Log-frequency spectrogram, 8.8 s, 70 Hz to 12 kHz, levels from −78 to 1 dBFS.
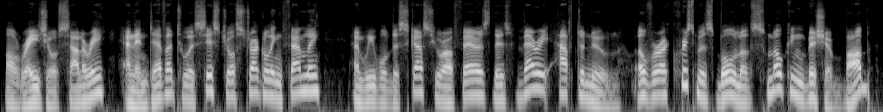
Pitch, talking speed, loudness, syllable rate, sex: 130 Hz, 190 wpm, -19 LUFS, 5.7 syllables/s, male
